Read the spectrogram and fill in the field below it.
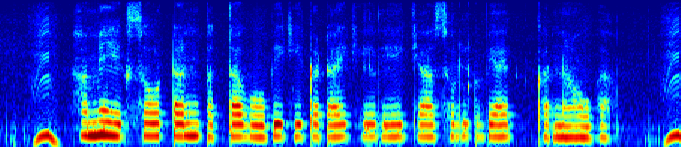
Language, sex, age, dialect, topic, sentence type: Hindi, female, 18-24, Garhwali, agriculture, question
